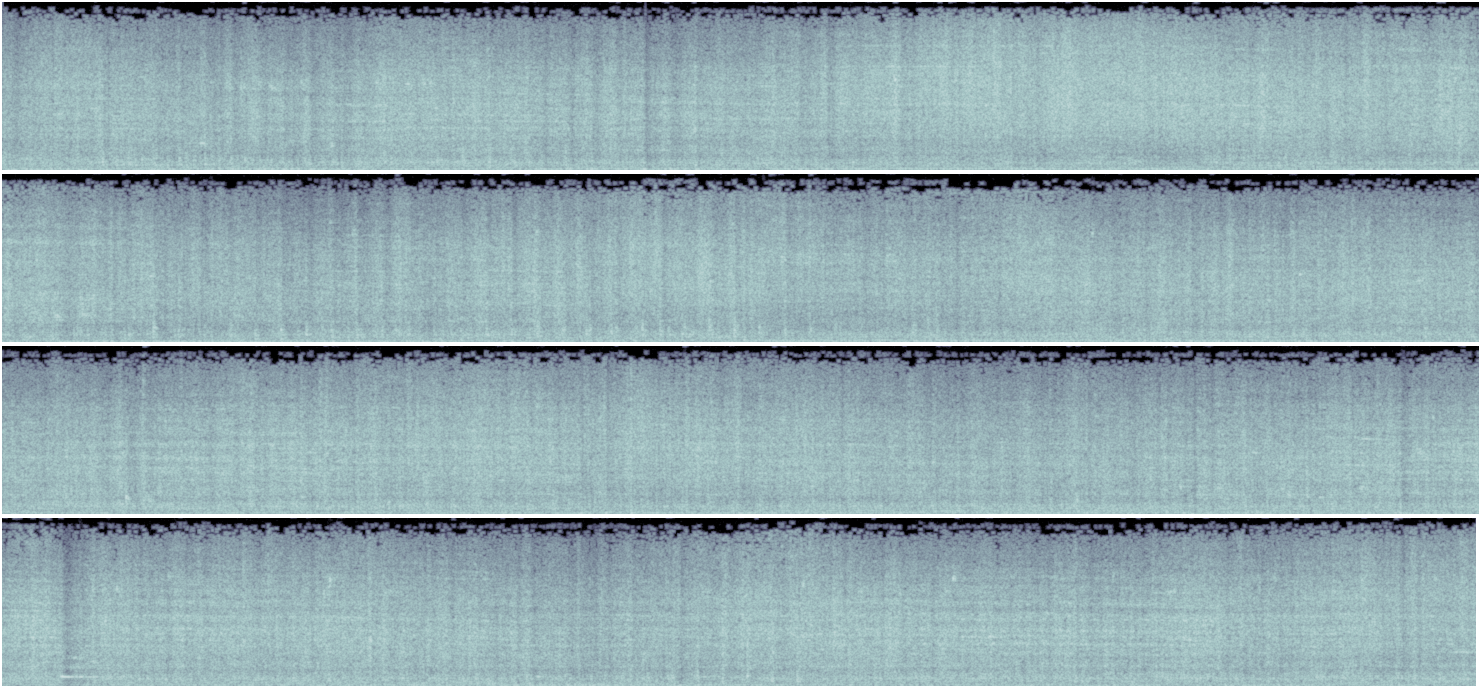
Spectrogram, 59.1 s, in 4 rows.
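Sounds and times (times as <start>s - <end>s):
wheels clacking over rail joints: 0.0s - 24.5s
steel wheels rumbling on rail: 0.0s - 59.0s.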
